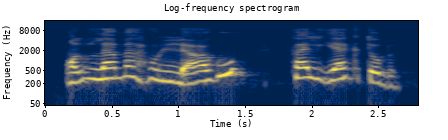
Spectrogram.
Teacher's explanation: अल्लाह के नाम से पहले पेश आ गया लाम जलाला होगा अल्लाह के नाम में लाम हैवी होगा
